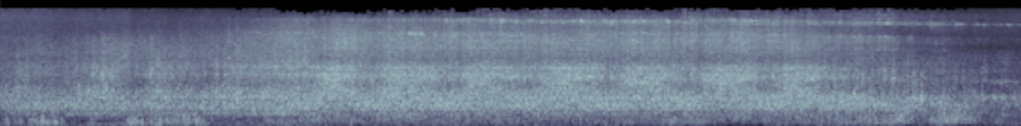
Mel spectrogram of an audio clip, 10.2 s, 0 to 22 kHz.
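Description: Sm3 Pendolino electric tilting train passing at high speed: a steady rush of wheels on rail and air that builds over the first second or two, holds, and falls away about nine seconds in. Wind buffets the microphone.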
